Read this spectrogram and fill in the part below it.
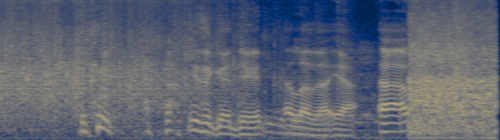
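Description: A man laughs softly near a microphone.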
